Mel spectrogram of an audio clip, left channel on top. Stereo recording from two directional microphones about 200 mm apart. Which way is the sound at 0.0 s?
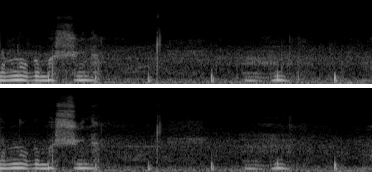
15° right (ahead or behind).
